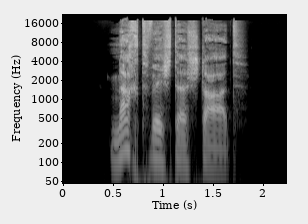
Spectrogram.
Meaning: night watchman state
- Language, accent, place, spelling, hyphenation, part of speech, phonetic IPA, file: German, Germany, Berlin, Nachtwächterstaat, Nacht‧wäch‧ter‧staat, noun, [ˈnaxtvɛçtɐˌʃtaːt], De-Nachtwächterstaat.ogg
